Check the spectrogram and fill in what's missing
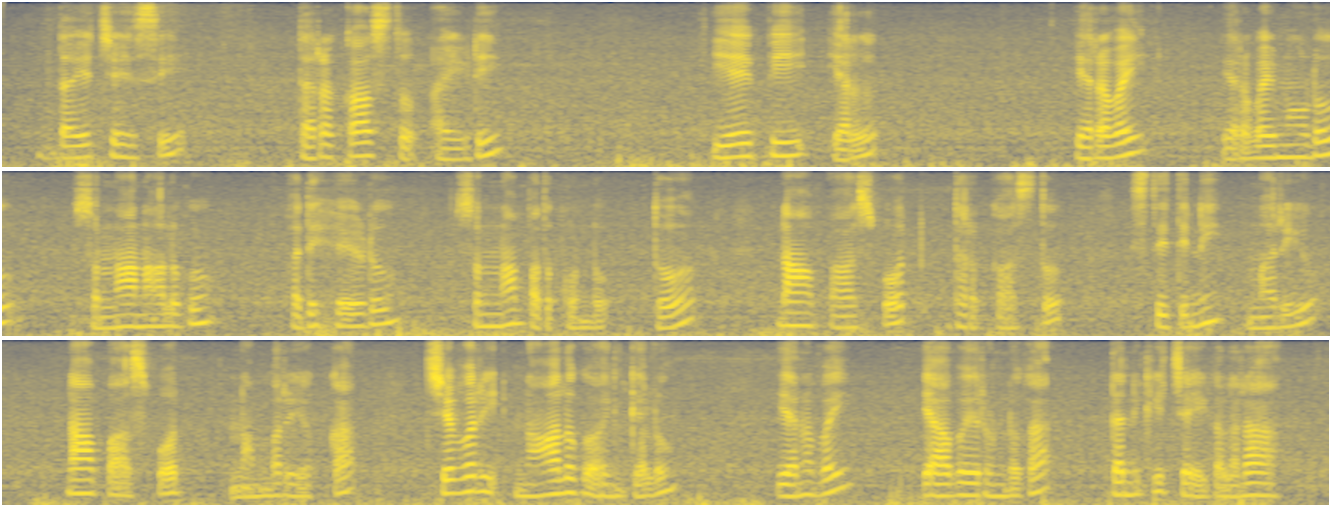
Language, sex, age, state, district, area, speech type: Telugu, female, 60+, Andhra Pradesh, Nellore, rural, read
